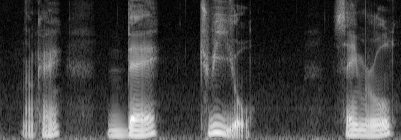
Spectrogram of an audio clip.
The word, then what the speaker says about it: tuyaux: Same rule, you don't pronounce it. Des tuyaux. Okay, un tuyau, des tuyaux. So the only difference will be with the article because the word will be pronounced the same way.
